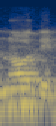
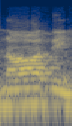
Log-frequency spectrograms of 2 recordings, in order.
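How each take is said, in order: First: নদী as "nodi", louder, with a rounded "o"; correct pronunciation. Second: নদী with an open "aw", like "nawdi"; wrong pronunciation demo. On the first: Teacher correcting students to নদী, emphatic o sound. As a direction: stress a closed ও after ন in নদী. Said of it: "নয় ওকার দিলে যেরকম উচ্চারণ". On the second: Teacher showing students the wrong নদী, open first vowel. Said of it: "এখানে নদী না". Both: Shown as a demonstration.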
